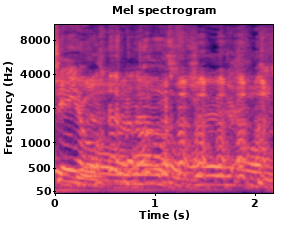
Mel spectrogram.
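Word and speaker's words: gaol: Well, phonetically underneath is like it says jail.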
